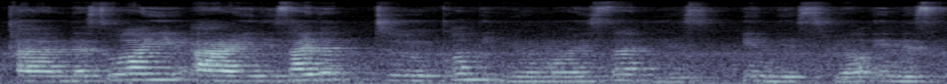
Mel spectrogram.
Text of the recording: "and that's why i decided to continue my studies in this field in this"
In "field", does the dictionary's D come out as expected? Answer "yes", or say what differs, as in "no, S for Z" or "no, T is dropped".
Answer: no, D is dropped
